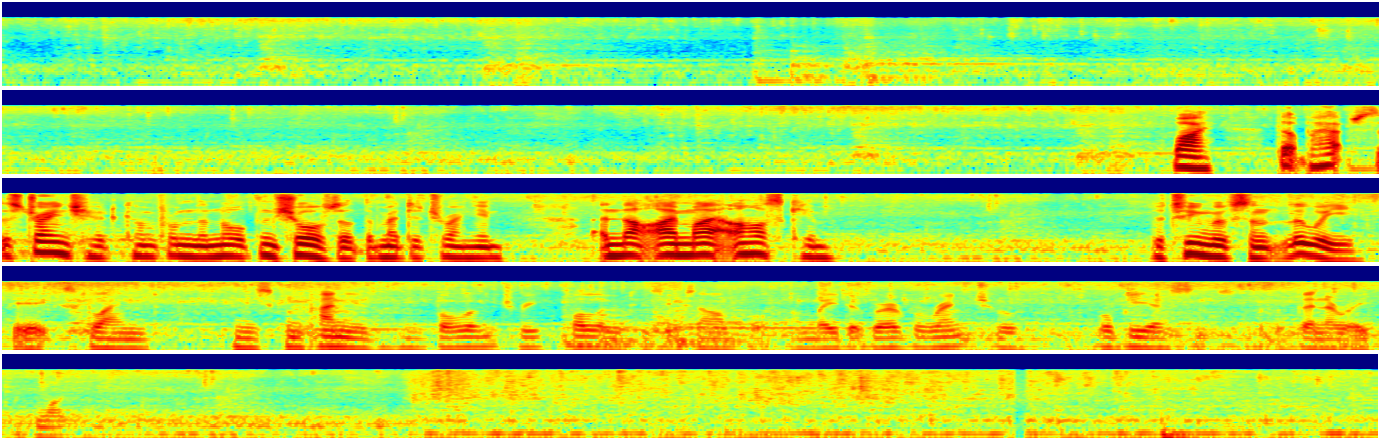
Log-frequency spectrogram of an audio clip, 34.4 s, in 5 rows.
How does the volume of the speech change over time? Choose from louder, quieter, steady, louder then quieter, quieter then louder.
quieter.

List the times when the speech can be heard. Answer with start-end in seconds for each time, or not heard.
12.7-18.0, 19.5-27.9.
